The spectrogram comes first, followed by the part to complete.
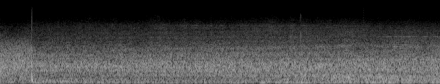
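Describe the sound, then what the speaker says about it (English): American Airlines A321neo airliner taking off from LAX, a steady, broadband jet engine roar that stays loud and unbroken throughout, with no voices. "1675 taking off to Phoenix on the A321neo"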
